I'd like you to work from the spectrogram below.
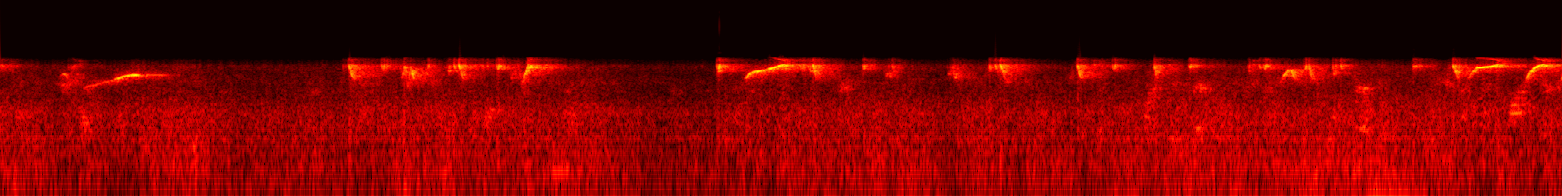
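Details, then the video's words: Lively greenfinch song of chirps, twitters and fast trills, packed densely after a brief pause, with a sliding note near the start. "Green finch"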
